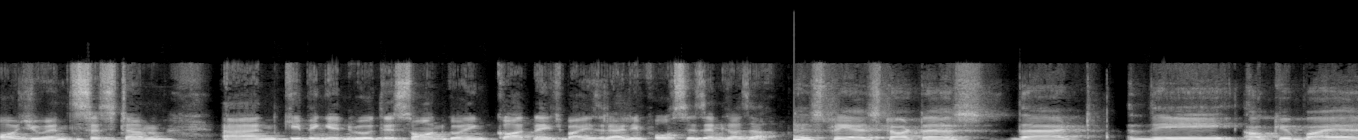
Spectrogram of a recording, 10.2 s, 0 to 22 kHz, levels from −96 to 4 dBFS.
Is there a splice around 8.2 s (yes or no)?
no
